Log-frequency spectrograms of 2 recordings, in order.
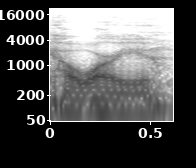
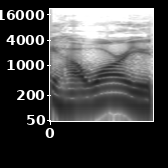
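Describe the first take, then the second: First: It is said in a slightly altered voice. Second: It is said in a normal speaking voice. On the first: He is speaking as the superhero. "all he did was just change it a little" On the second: He is speaking as his everyday self. "he went from being like"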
